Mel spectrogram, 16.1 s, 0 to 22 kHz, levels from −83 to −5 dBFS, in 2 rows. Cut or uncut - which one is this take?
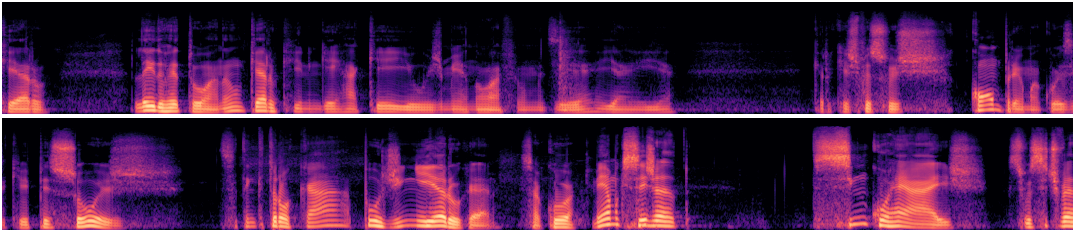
cut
